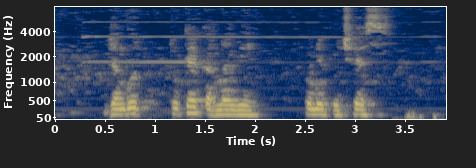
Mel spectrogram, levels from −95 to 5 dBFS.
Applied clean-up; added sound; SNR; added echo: classical method log-MMSE.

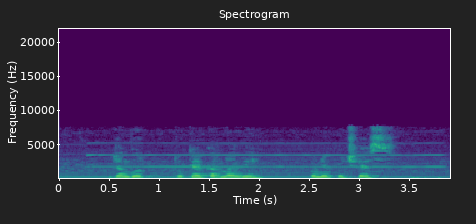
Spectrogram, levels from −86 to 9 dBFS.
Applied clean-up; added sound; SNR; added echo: none; Wind instrument, woodwind instrument + Bowed string instrument; 18 dB; none.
